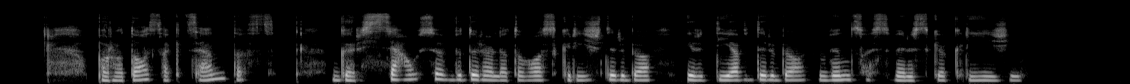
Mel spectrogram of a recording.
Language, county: Lithuanian, Kaunas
